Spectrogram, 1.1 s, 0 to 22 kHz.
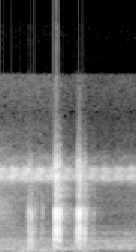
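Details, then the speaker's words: Normal fetal heart sounds at 16 weeks of pregnancy on a home fetal Doppler; heartbeat not very loud because of early gestation (normal 120-160 bpm). "bunyinya normal kebetulan ini enggak terlalu keras karena memang usia kehamilannya masih 16minggu bunyi jadi masih kurang sensitif"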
